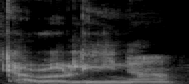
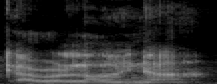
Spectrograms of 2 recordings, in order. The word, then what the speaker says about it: Carolina: Her name is to be pronounced Carolina, not Carolina.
